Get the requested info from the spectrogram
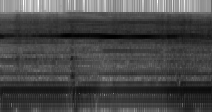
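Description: Electric guitar through an amplifier, a held chord ringing out steadily, with a thin steady high-pitched whine over it.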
